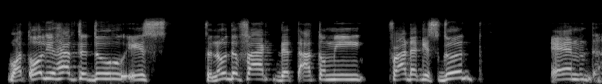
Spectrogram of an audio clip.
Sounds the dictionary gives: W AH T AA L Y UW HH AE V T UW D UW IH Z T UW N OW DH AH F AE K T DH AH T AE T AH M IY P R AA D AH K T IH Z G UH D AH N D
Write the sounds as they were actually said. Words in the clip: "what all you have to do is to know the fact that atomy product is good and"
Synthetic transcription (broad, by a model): W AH T AA L Y UW HH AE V T UW D UW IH S T UW N OW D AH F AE K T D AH T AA T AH M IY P R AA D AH K IH S G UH D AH N D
